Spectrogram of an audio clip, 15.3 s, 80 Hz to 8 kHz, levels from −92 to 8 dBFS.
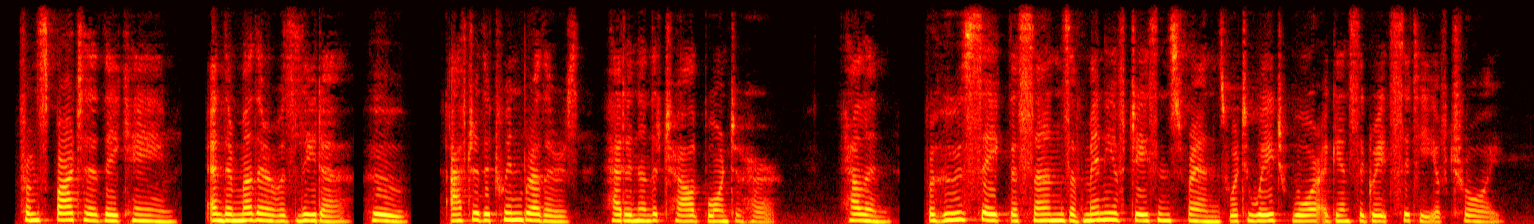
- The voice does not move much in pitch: Yes, narrow, 2.1 semitones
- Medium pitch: No, high, 215 Hz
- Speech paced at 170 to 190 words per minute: No, average, 160 wpm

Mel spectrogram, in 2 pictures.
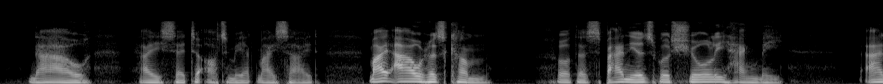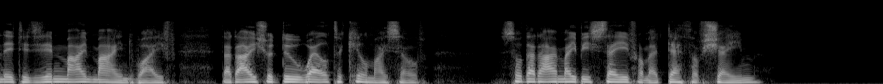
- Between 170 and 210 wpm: No, average, 155 wpm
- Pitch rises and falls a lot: No, average, 3.9 semitones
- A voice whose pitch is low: Yes, low, 105 Hz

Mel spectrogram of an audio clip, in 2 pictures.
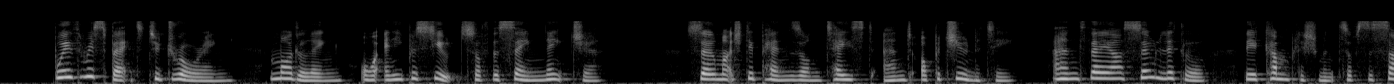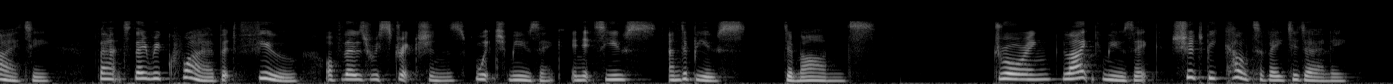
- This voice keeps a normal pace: No, slow, 110 wpm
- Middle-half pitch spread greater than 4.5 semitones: Yes, average, 5.2 semitones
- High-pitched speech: Yes, high, 220 Hz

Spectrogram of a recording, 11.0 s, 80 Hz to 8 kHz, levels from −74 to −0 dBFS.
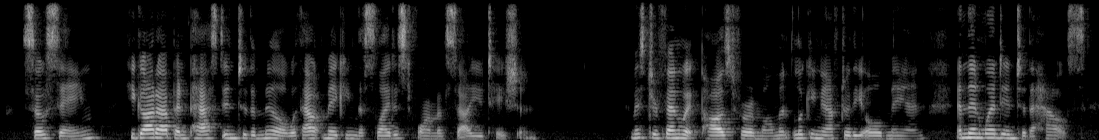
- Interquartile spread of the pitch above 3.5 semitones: No, average, 3.1 semitones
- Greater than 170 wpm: Yes, average, 185 wpm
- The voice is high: Yes, high, 195 Hz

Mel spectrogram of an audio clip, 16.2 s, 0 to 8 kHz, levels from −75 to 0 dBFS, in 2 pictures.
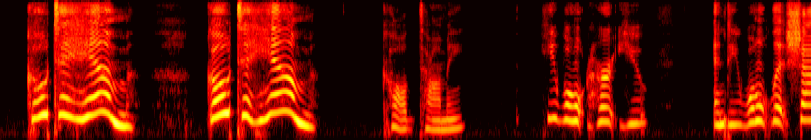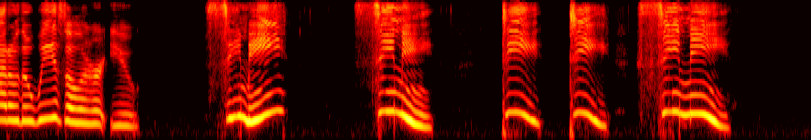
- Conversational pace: No, slow, 105 wpm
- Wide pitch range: Yes, wide, 8.3 semitones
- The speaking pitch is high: Yes, very high, 300 Hz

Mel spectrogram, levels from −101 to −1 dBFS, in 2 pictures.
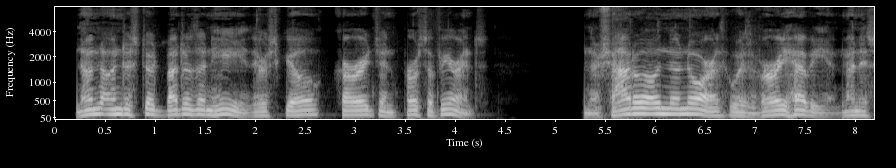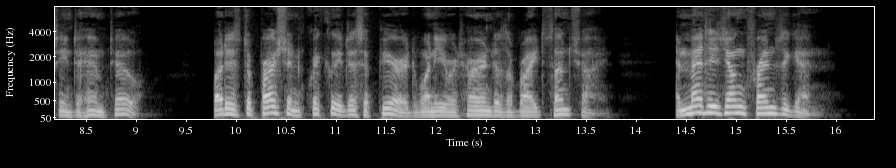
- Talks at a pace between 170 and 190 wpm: No, average, 155 wpm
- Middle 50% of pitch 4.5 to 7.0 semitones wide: Yes, average, 4.8 semitones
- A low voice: Yes, low, 120 Hz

